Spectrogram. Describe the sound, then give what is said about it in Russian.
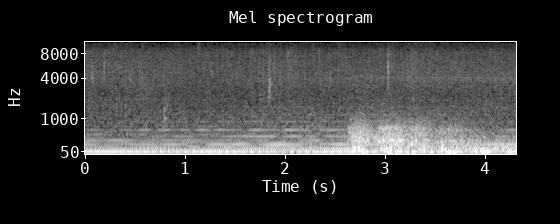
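Steady heavy rain hisses throughout while low thunder rumbles underneath, swelling into a louder roll about halfway through before settling back into the downpour. “Промокло до нитки от нескончаемого дождя.”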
